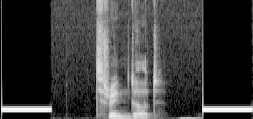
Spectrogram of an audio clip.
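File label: "trindod", Welsh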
